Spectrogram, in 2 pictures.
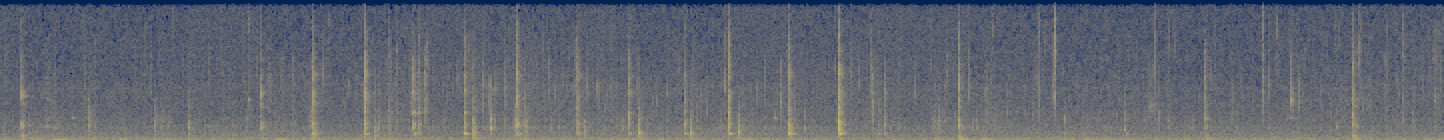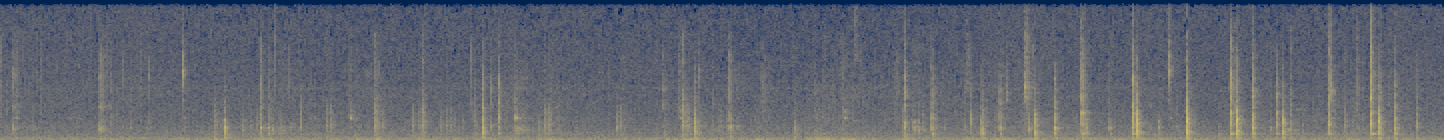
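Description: A metal spoon stirring hot chocolate in a glass mug, clinking lightly and irregularly against the glass, with the clinks coming thicker near the end.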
